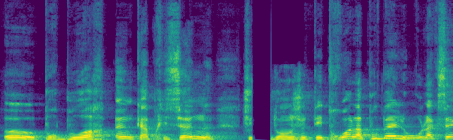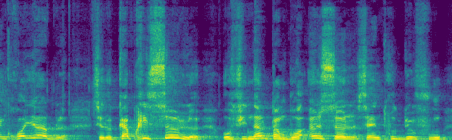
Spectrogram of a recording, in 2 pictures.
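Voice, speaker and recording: A male comedian, telling comic stories to camera in animated slang and hailing the guys. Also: sits high, moderate pace, gravelly, hardly any pauses. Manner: animated slangy storytelling, addresses viewers as "les gars".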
